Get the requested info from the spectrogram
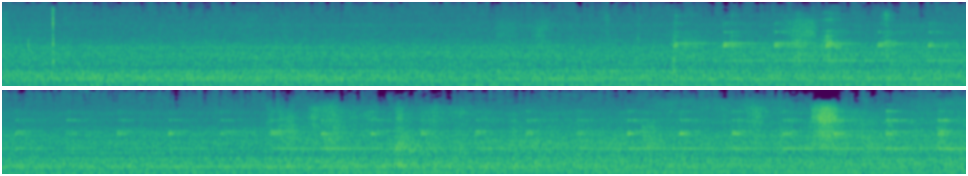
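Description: Diesel-hauled freight train approaching, with a steady rumble. About seven seconds in, a bell starts ringing at an even pace.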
